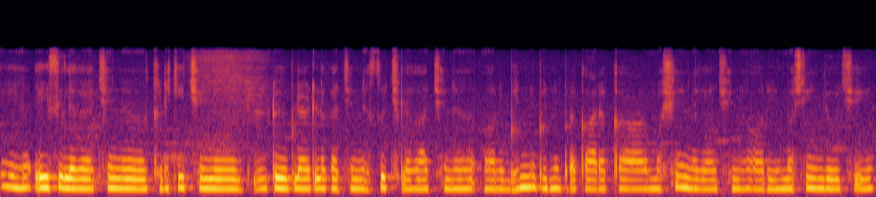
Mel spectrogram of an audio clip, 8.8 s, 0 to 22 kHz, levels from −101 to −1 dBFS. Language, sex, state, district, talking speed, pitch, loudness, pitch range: Garhwali, female, Uttarakhand, Tehri Garhwal, 180 wpm, 190 Hz, -17 LUFS, 185-200 Hz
